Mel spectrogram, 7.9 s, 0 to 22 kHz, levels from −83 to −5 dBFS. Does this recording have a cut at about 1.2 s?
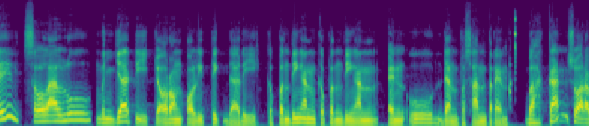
yes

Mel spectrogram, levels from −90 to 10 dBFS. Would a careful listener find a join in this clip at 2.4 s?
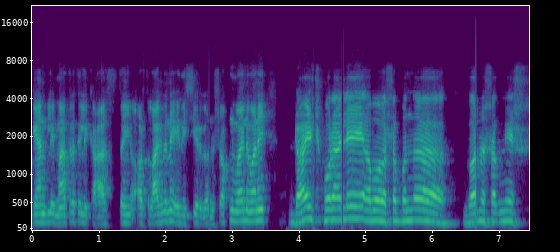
no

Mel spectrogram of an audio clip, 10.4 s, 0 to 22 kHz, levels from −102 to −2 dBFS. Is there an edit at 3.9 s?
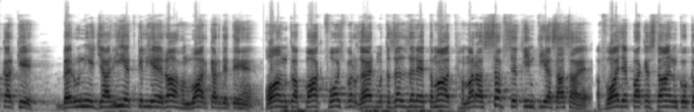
no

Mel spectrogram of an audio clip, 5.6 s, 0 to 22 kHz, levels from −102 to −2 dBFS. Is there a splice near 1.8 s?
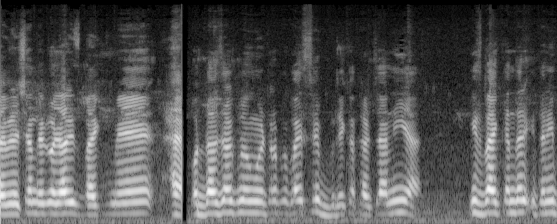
yes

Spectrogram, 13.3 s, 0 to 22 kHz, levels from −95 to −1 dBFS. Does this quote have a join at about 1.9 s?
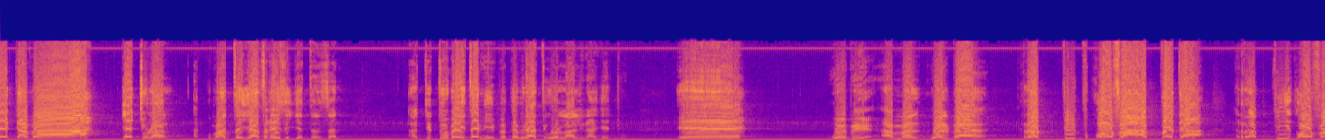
no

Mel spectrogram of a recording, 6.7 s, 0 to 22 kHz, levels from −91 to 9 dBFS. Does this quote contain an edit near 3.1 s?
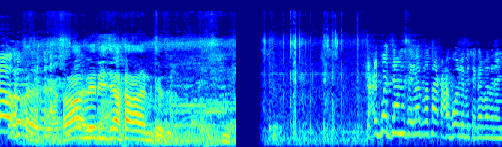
yes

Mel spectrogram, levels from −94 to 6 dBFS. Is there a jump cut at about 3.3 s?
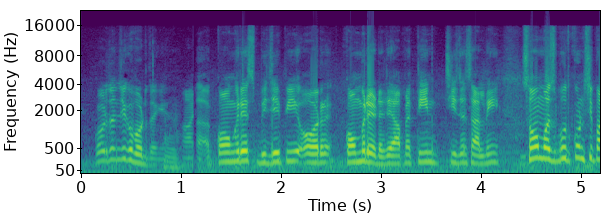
no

